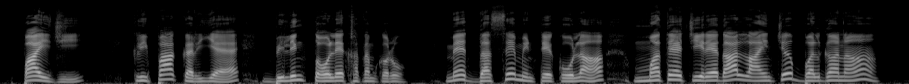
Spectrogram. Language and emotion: Dogri, angry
